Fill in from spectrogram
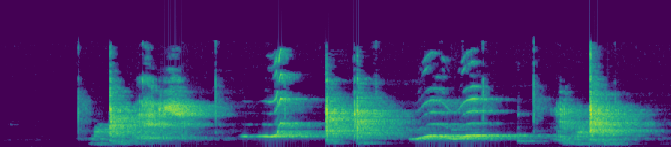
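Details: Pet male green rose-ringed parakeet vocalizing at its reflection in a mirror, apparently taking it for another parrot: harsh raspy chatter mixed with clear sustained whistles and sharp squawks over about four seconds.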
